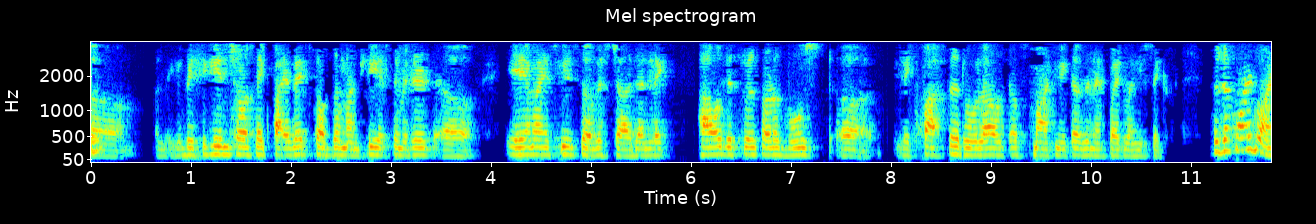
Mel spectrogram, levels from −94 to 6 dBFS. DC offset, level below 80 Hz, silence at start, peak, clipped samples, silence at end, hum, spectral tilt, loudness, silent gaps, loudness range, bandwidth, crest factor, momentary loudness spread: under 0.1%; -64 dBFS; 0 s; -6 dBFS; under 0.1%; 0 s; none; -10 dB/octave; -24 LUFS; 0.55-0.60 s, 11.13-11.17 s; 2 LU; 4 kHz; 18 dB; 12 LU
